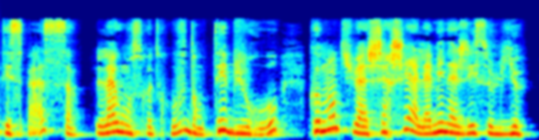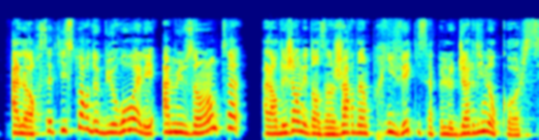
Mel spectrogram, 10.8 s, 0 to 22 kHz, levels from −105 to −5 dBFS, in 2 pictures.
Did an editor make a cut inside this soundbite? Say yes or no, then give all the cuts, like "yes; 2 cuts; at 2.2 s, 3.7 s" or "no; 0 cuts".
no; 0 cuts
